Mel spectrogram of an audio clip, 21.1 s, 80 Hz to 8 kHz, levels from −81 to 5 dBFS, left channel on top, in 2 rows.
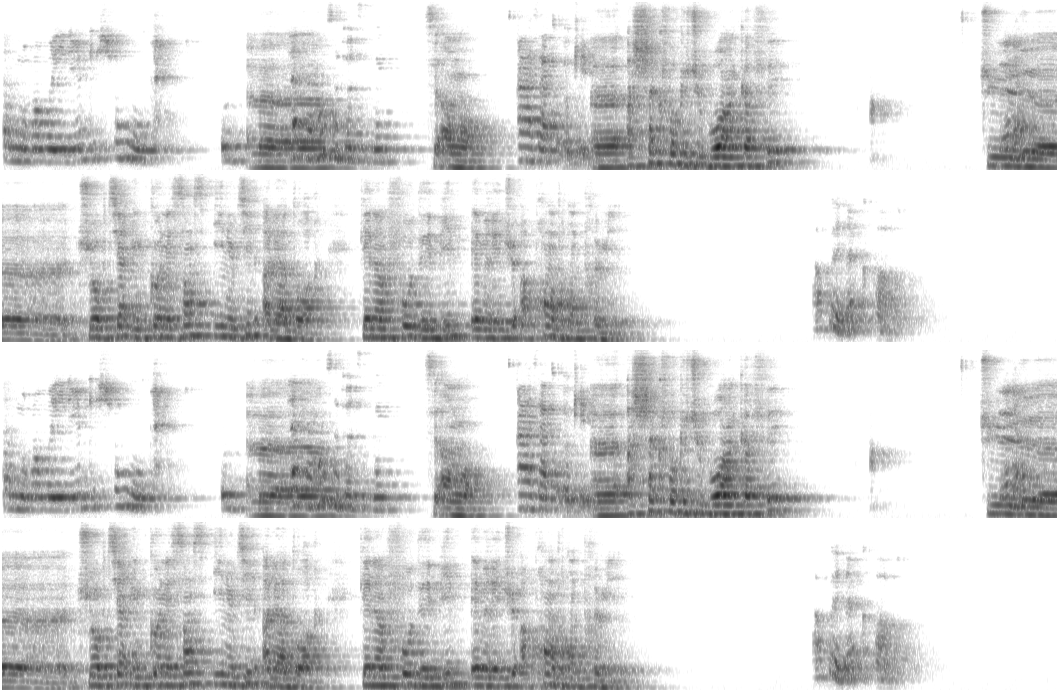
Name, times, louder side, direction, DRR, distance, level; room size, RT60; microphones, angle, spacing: voice 1, 0.0-1.6 2.2-3.8 5.1-5.9 10.0-10.2 18.7-19.4, right 1 dB, 80° right, -2 dB, 6.1 m, -28 dB
voice 2, 2.4-3.3 4.2-4.8 5.9-7.9 9.8-13.7 14.1-16.8, equal, 35° right, -3 dB, 4.5 m, -23 dB
16.5 x 11.5 x 3.6 m, 0.74 s
head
